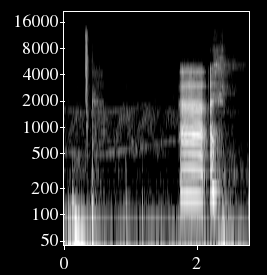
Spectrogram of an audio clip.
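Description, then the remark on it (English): A passing police car gives a short, loud siren blast, a steady buzzy tone lasting under half a second, with faint hushed voices and background noise around it. “There was just a police car going past.”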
